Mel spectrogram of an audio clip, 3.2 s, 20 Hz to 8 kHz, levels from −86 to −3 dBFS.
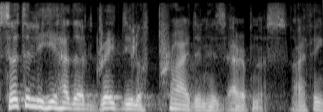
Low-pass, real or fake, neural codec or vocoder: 7.2 kHz; real; none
